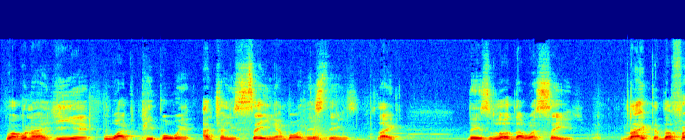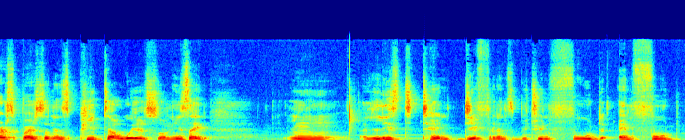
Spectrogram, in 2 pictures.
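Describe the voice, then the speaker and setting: A young man in his twenties hosting his own channel, reading comments aloud and joking about them in a playful, animated way, recorded indoors by a window. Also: on the high side, unhurried, soft background music. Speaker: channel host. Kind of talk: casual comedic commentary. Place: indoor room by a curtained window.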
